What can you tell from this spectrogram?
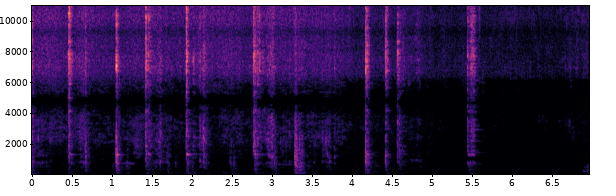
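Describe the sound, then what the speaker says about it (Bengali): Potatoes fry with turmeric in a pan, stirred with a utensil that scrapes in a series of close, uneven strokes over a low sizzle, before the pan goes quiet. "এটাকে একটু লাল লাল করে ভেজে নেবো"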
